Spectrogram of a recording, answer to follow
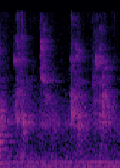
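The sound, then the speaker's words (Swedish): A dog laps water from a bowl in soft, quick, wet slurps, a steady run of about four fairly quiet laps with nobody talking. “Nu låter det som att någon som slickar någon. Det är hunden som dricker vatten.”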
